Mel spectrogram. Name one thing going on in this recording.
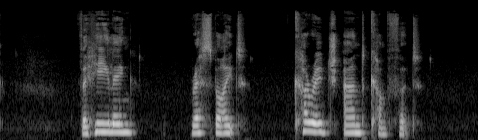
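A middle-aged woman speaks calmly and solemnly into a nearby microphone.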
